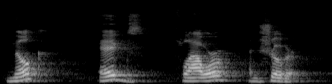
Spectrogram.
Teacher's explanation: are four items in this list separated by commas notice how when we read the sentence we naturally pause after each item in the list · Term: pauses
